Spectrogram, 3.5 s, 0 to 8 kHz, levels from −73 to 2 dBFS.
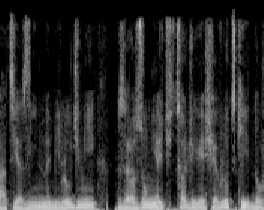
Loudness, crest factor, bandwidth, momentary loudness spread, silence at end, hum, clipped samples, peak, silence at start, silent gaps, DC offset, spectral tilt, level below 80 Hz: -18 LUFS; 14 dB; 8 kHz; 4 LU; 0 s; none; under 0.1%; -2 dBFS; 0 s; none; under 0.1%; -6 dB/octave; -24 dBFS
